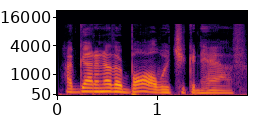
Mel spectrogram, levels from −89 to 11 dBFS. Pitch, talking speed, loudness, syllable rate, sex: 140 Hz, 250 wpm, -16 LUFS, 6.1 syllables/s, male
